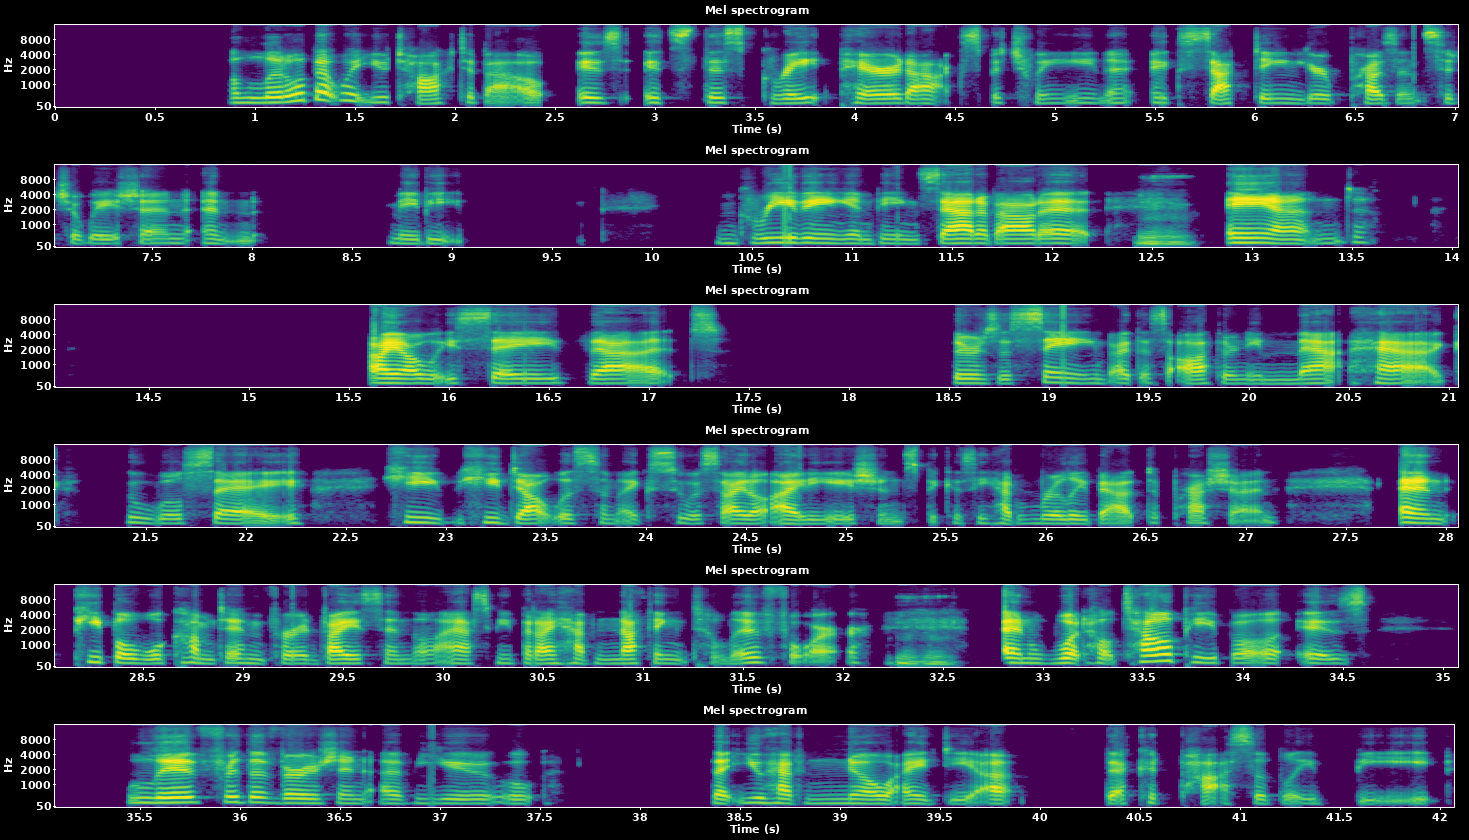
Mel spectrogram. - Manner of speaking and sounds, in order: tapping; "Hag" said as "Haig"
- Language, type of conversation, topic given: English, unstructured, How can I stay hopeful after illness or injury?
- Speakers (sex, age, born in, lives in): female, 50-54, United States, United States; male, 20-24, United States, United States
